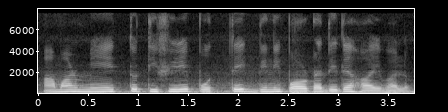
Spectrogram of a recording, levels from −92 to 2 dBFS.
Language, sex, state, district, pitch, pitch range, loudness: Bengali, male, West Bengal, North 24 Parganas, 180 Hz, 165-195 Hz, -15 LUFS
